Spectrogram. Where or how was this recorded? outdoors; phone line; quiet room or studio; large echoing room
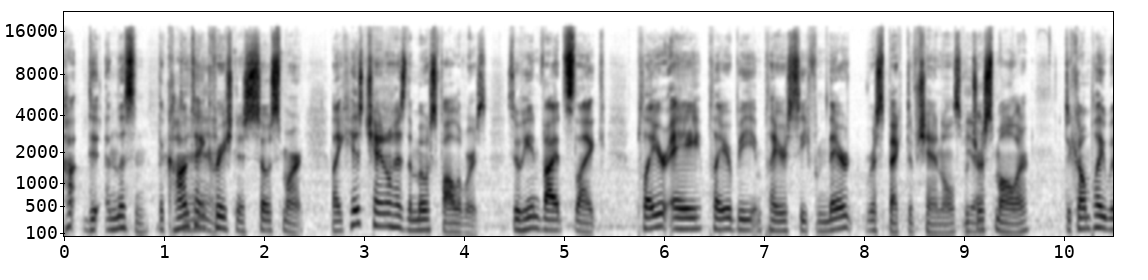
outdoors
